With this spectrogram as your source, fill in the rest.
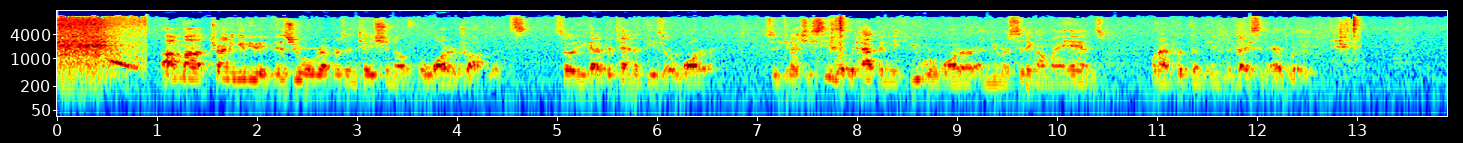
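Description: A young man talks calmly to someone close by.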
